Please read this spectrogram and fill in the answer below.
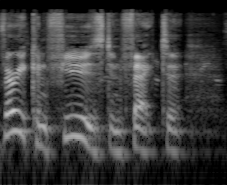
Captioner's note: speaking French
